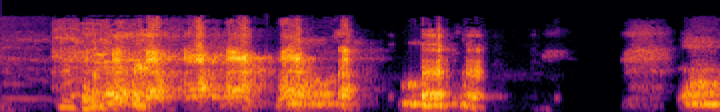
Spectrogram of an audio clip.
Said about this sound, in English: That's my dog.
